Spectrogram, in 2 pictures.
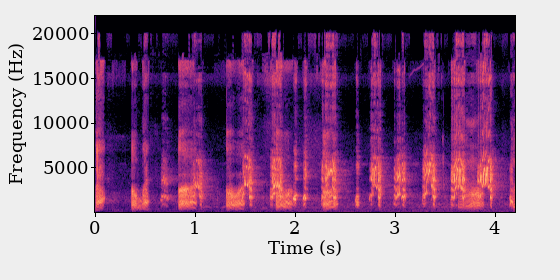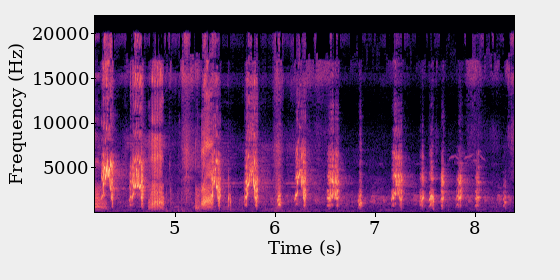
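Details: Chukar partridge kept for hunting, from Ishkashim, Tajikistan, giving loud, harsh, broadband chuck notes in a dense, uneven run of about two per second throughout.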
